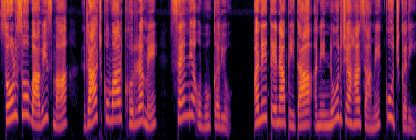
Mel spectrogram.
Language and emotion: Gujarati, neutral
